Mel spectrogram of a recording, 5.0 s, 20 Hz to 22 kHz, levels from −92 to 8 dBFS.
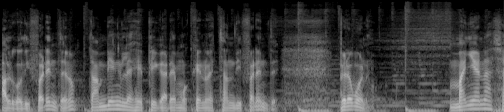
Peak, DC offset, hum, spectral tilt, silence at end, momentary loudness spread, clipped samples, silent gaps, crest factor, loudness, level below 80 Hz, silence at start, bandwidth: -2 dBFS; under 0.1%; none; -6.5 dB/octave; 0 s; 14 LU; under 0.1%; none; 22 dB; -25 LUFS; -42 dBFS; 0 s; 20 kHz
